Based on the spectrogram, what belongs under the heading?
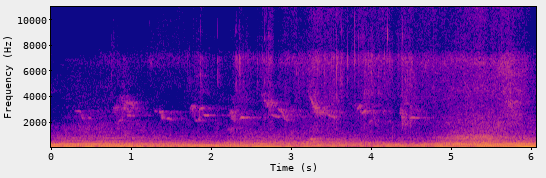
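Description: A bird repeating a short, falling chirp about twice a second, the calls stopping a little past the middle, over a steady low rumble.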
